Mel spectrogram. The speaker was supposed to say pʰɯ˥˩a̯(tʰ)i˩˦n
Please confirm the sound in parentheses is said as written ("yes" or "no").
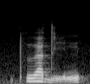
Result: no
